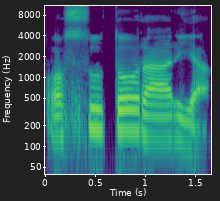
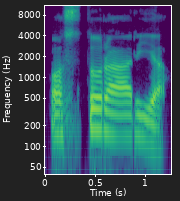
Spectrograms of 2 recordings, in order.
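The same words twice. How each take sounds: First: অসুতরারিয়া very slowly, with a full "su" before "to"; slow teaching model of অসুতরারিয়া, "su-to" kept separate; careful correct pronunciation. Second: অস্তরারিয়া with "st" run together, no u between; অস্তরারিয়া as spoken, the u after s dropped; common spoken pronunciation. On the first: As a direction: sound out every syllable of অসুতরারিয়া, keeping the u after s. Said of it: "সঠিক উচ্চারণ হচ্ছে অসুতরারিয়া". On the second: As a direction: say অস্তরারিয়া slowly, joining s straight onto t. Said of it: "এভাবেই উচ্চারণ করা হয়". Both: Shown as a demonstration.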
